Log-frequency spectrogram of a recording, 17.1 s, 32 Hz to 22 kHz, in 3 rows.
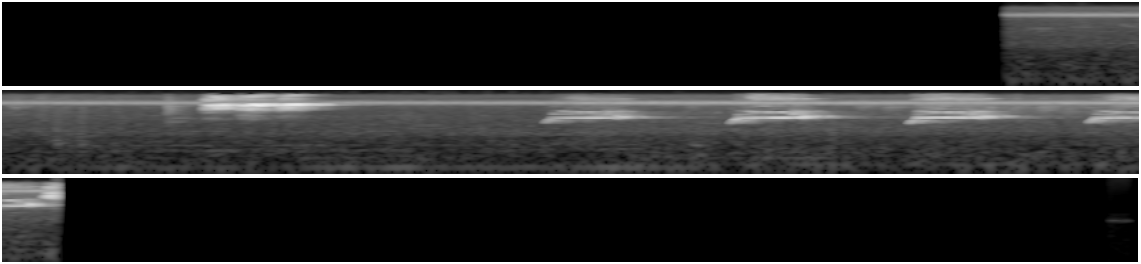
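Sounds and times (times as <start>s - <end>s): higher bird chirp: 5.1s - 7.5s, 8.4s - 11.7s
bird calling upward sweeps: 6.7s - 7.5s, 8.4s - 11.7s.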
